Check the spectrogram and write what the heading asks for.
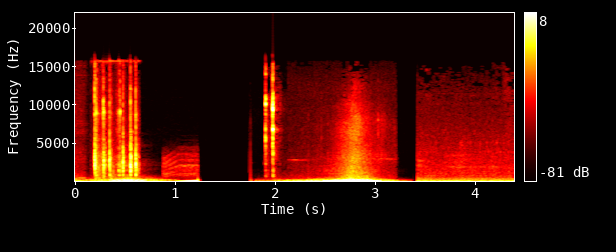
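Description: Edited intro sound effects: a quick run of sharp clicks over a low hum, a moment of dead silence, then a click and a swelling whoosh with a low rumble. After that comes a steady low room hum.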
